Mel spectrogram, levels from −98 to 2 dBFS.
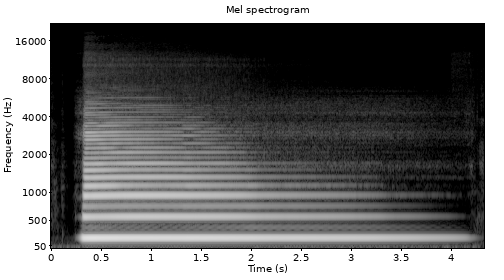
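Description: Nothing here trips the ear at all; the sound just rolls along from beginning to end without a single technical hiccup worth pointing out.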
